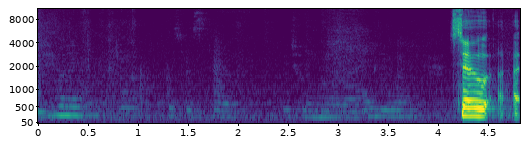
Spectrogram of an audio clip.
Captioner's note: speaking faintly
